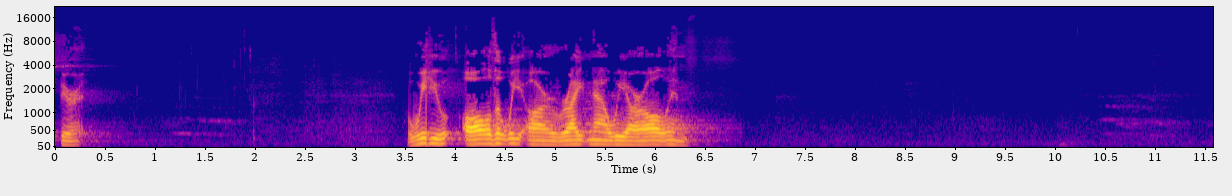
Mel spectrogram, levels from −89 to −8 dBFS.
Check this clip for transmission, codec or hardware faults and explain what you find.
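Two brief faults at 3.71 s and 6.87 s, both damaged data in a compressed stream: corrupted bytes make the decoder misread frames and lose sync, giving a short chirp or blip.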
